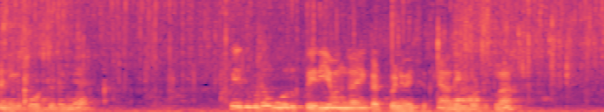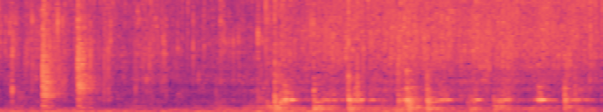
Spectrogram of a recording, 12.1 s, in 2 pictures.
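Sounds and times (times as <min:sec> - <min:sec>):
onions sizzling in hot oil: 0:00.0 - 0:12.0
wooden spatula scraping pan: 0:08.8 - 0:12.0.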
